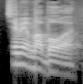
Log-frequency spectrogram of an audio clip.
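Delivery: put-on hearty old-fashioned boss calling his worker; mild fifties boss, jovial and folksy; 1950s boss talk. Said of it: "Stop talking like you're from the fifties".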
